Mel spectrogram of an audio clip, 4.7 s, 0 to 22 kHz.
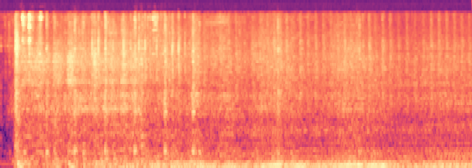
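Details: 1969 Kaiser Jeep Wagoneer, cold start on about half choke, checked out at a Jeep dealer. A short crank, then it catches fast into a slightly uneven fast cold idle. Seller suspects maybe a slight exhaust leak; oil pressure and temperature fine. Normal cold start.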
